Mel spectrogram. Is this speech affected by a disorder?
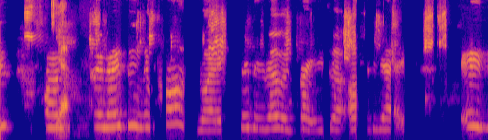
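Yes: cerebral palsy.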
